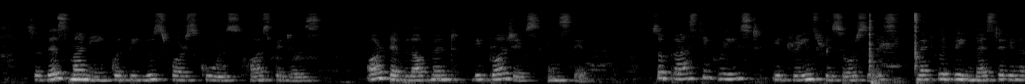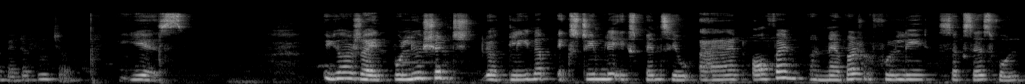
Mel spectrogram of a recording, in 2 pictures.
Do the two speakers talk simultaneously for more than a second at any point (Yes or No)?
No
